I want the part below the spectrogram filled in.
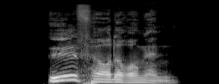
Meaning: plural of Ölförderung
- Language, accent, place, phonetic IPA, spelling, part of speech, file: German, Germany, Berlin, [ˈøːlˌfœʁdəʁʊŋən], Ölförderungen, noun, De-Ölförderungen.ogg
